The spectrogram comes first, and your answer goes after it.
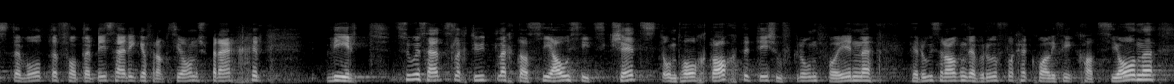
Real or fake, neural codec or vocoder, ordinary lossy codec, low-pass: real; none; AAC, 32 kbps; 7.2 kHz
